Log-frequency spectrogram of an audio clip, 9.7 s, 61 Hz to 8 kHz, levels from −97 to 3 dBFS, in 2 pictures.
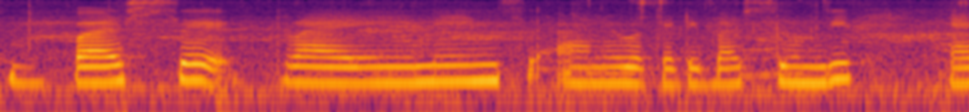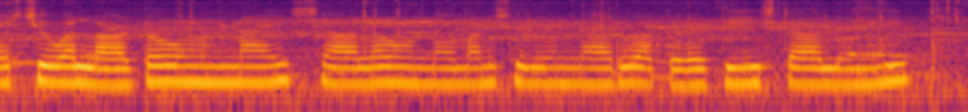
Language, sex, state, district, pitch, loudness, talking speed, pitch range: Telugu, female, Andhra Pradesh, Sri Satya Sai, 220 Hz, -18 LUFS, 110 wpm, 210-230 Hz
